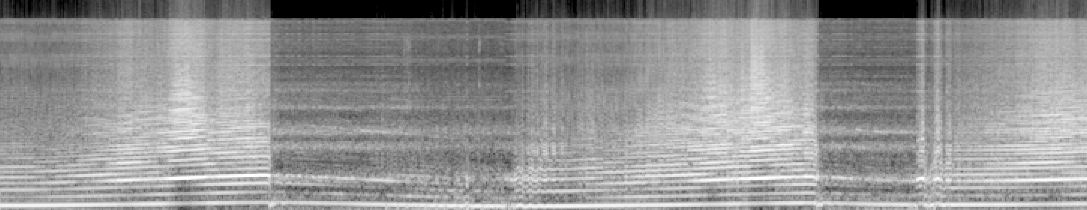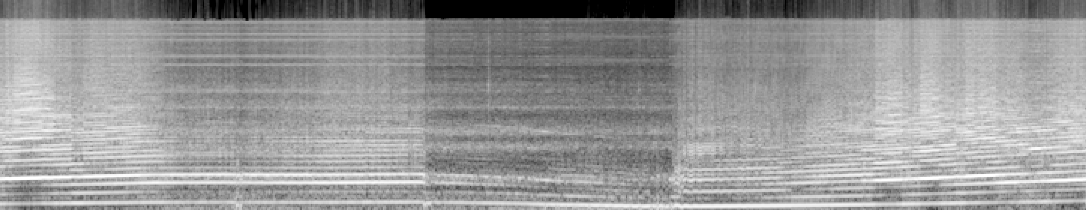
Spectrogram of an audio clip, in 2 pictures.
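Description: Race car engine heard loud from the cockpit, pulling hard with its pitch climbing. Three times, about four seconds in, eleven seconds in and twenty seconds in, the throttle comes off and the revs fall away before it accelerates again.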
